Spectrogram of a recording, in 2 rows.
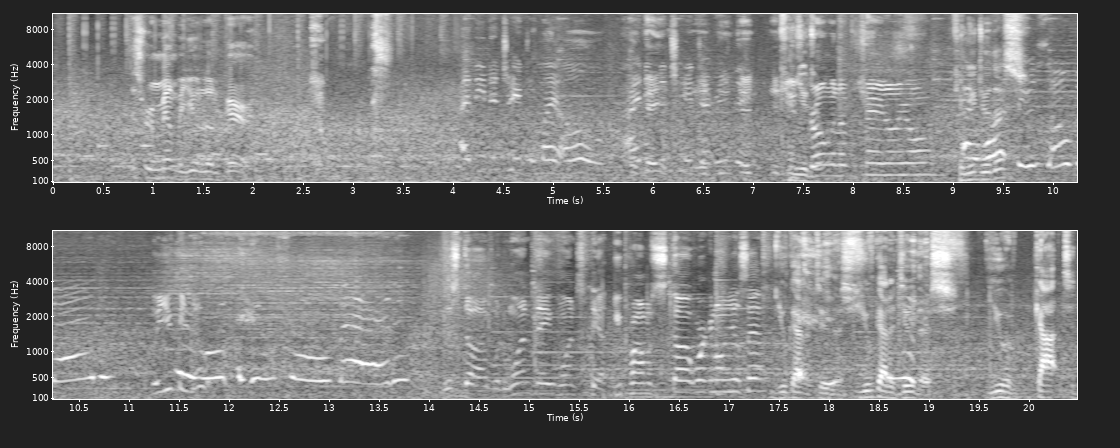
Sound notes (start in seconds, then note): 2.5 sobbing; 6.9 big Boom; 10.8 big Boom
